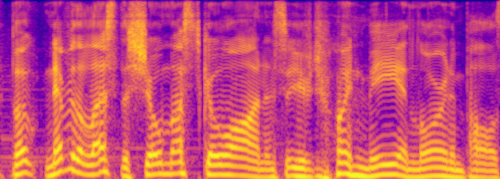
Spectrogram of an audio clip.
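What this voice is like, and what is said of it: Hoarse, congested voice from cold. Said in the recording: “I'm fighting a head cold. If you can hear my voice, it sounds like I have a frog in my throat ... my voice is not good”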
